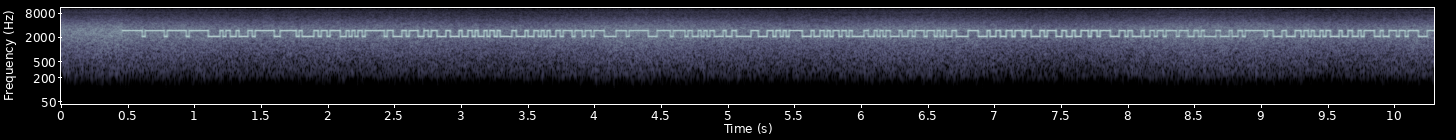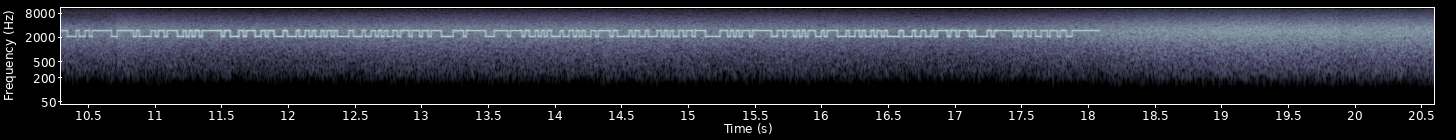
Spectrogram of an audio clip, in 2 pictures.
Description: RTTY (45.45 baud, 850 Hz shift), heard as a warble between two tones, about 2550 Hz centre, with radio static. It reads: VE4AUA DE SQ9MKR TNX FER QSO PAUL, 73 AND GL. VE4AUA DE SQ9MKR SK S56PYG DE G3FPW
